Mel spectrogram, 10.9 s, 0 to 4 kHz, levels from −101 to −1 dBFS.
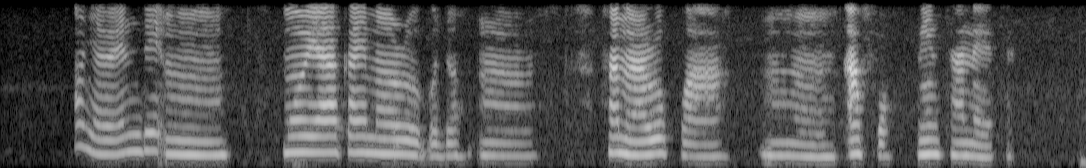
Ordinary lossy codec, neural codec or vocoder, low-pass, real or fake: none; none; 3.6 kHz; real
